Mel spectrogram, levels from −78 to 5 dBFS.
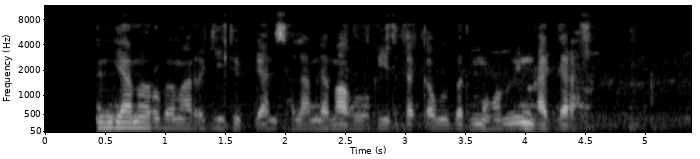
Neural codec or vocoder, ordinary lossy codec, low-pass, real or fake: none; Opus, 32 kbps; 7.2 kHz; real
